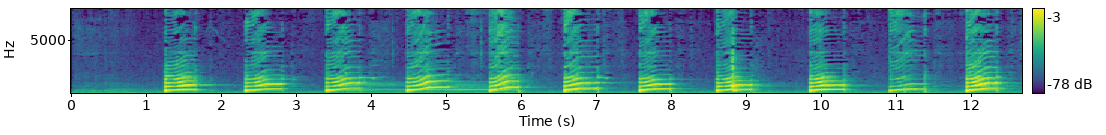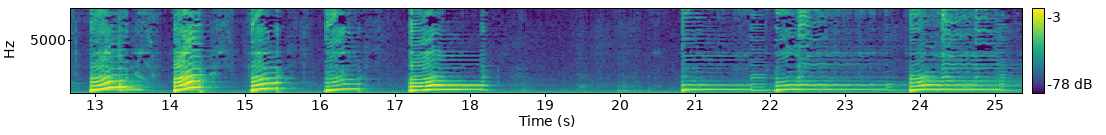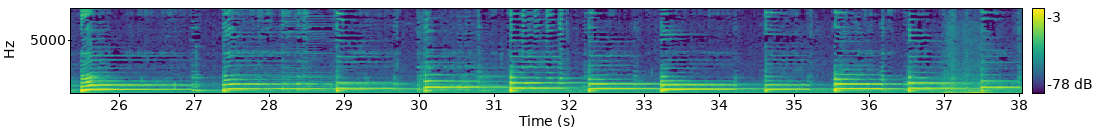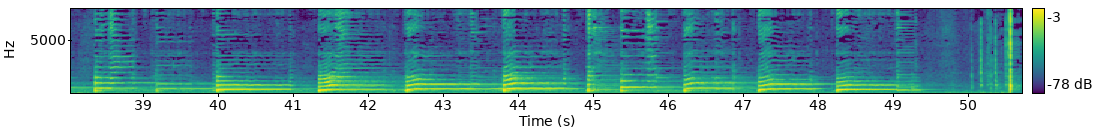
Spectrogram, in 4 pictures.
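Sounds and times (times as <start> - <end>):
slide guitar blues: 1.3 - 9.2, 9.9 - 16.6, 17.2 - 18.3, 20.8 - 37.0, 37.9 - 49.5.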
